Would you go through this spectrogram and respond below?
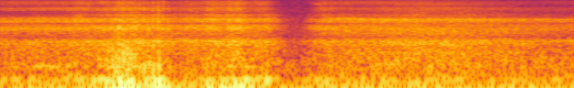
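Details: Great Dane dog sleeping and snoring loudly: a brief, low, rumbling snore with a snort-like quality over steady background hum.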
